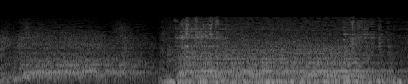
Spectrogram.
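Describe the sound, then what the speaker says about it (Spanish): A train passes with a rumbling roar, and a sustained horn-like whistle sounds through it, loud and steady throughout. "el silbato que escuchamos es el mismo, a pesar de que sea un modelo de tren diferente."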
